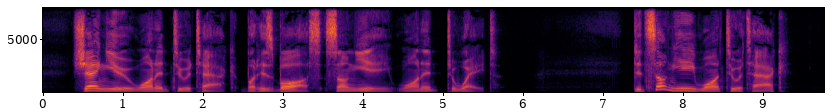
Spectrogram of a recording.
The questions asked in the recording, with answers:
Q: Did Sung Yi want to attack?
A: No, Sung Yi didn't want to attack.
